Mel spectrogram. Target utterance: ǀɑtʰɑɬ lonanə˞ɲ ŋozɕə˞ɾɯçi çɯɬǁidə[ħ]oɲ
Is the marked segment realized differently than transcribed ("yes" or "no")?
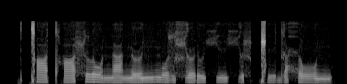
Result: no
